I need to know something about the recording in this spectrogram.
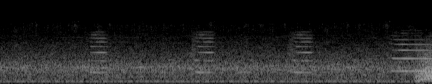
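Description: A starting signal beeps several times at even intervals, the last beep higher.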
